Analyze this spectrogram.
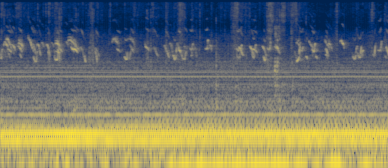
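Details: Chorus of baby chicks chirping during play: clusters of sharp, high peeps in quick runs with short gaps, backed by a steady low hum.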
